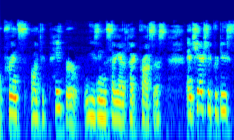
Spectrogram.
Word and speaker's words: cyanotype: Yes, cyanotype.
